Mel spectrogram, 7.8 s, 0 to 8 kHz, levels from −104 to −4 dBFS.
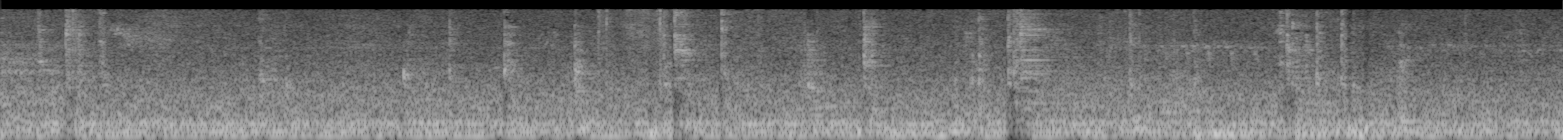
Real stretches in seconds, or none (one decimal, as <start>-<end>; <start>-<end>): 0.0-7.8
